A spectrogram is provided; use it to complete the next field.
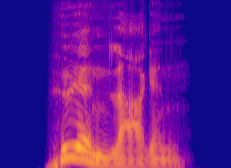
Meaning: plural of Höhenlage
- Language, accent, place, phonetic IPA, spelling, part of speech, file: German, Germany, Berlin, [ˈhøːənˌlaːɡn̩], Höhenlagen, noun, De-Höhenlagen.ogg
